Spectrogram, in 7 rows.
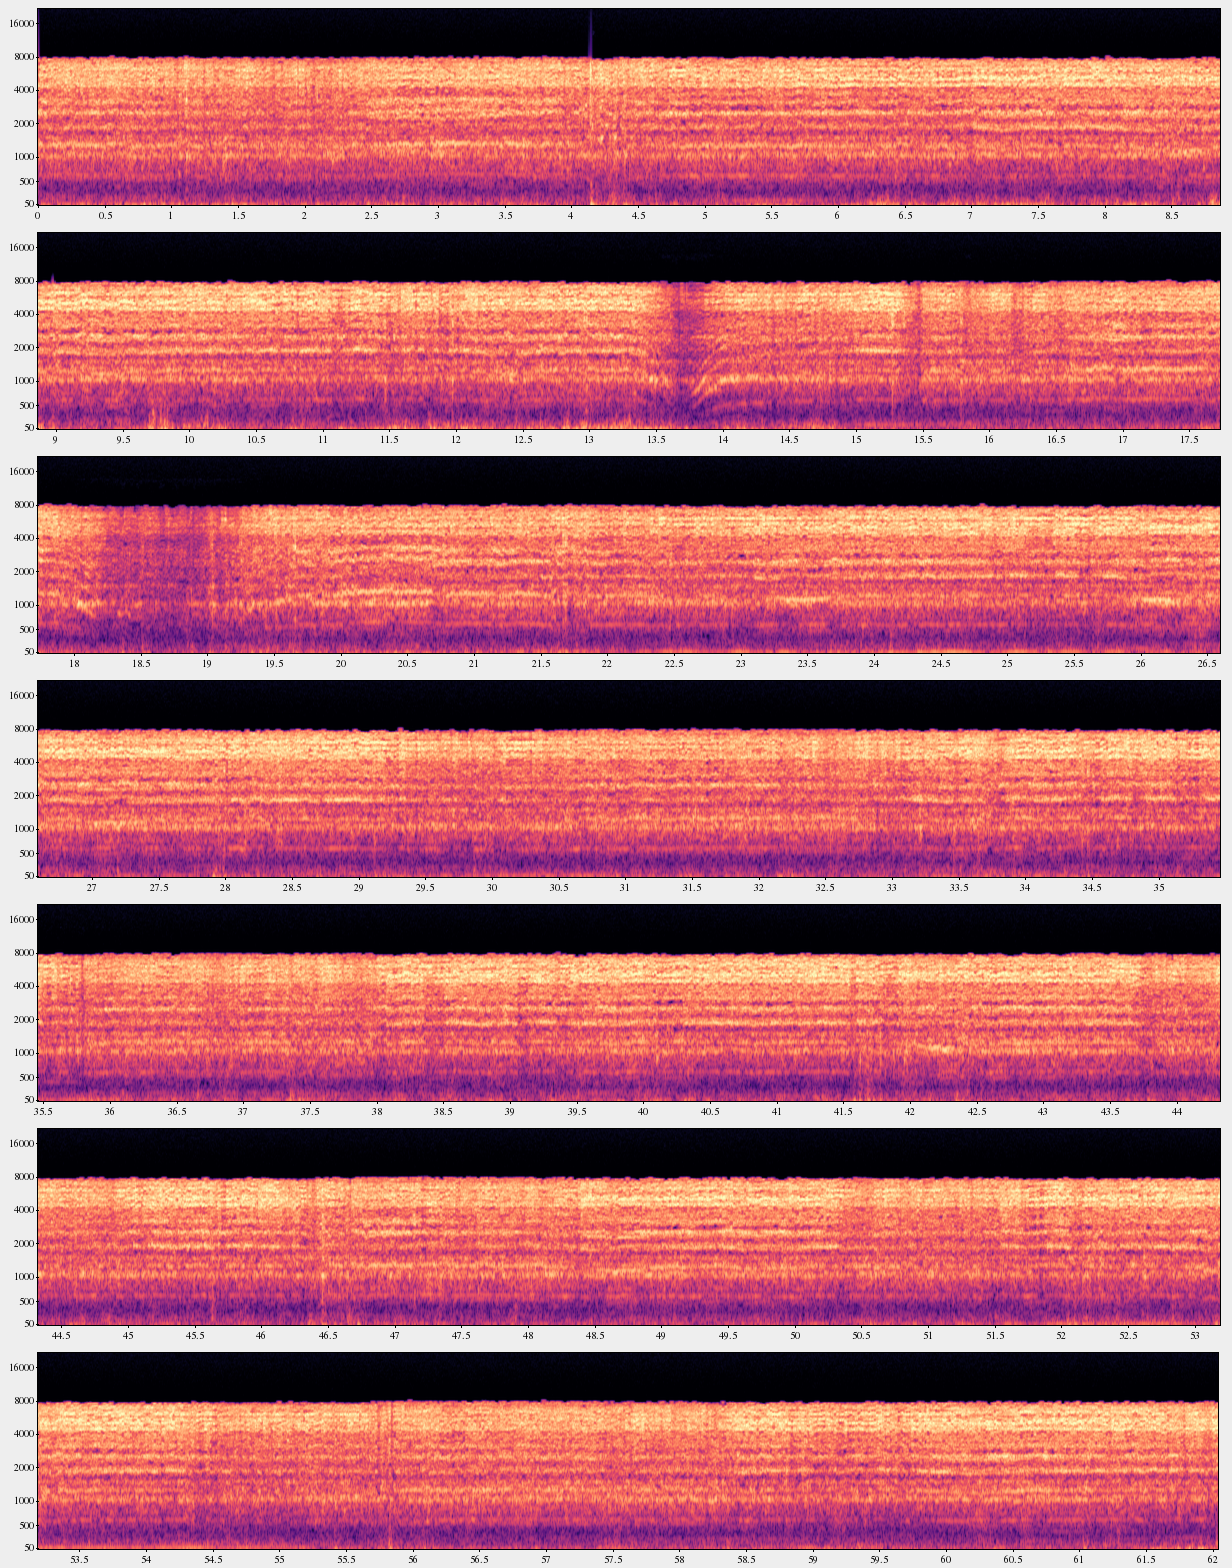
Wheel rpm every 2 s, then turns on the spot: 160, 160, 170, 170, 160, 170, 150, 150, 160, 110, 160, 160, 160, 160, 160, 160, 170, 170, 160, 170, 160, 160, 170, 170, 170, 170, 160, 170, 170, 170, 170.
none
